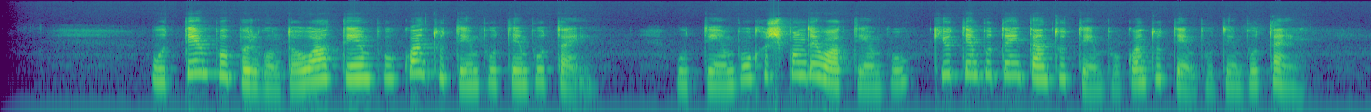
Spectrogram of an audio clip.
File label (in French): virelangue le temps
